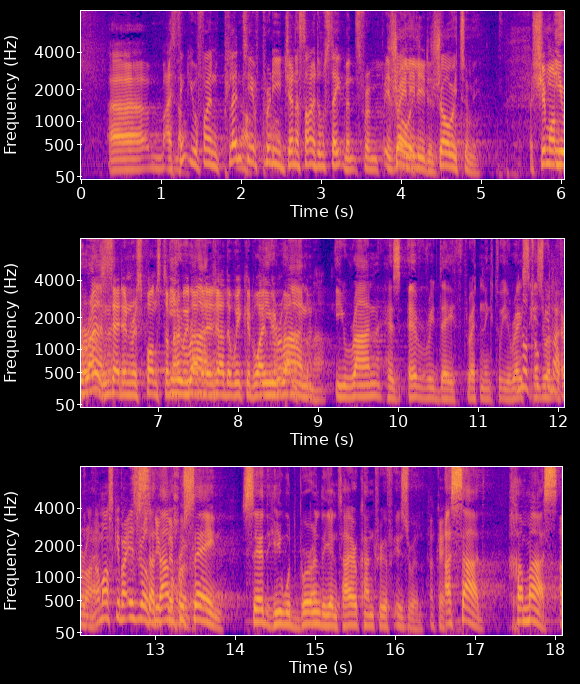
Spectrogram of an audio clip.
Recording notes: Head to Head is Al Jazeera's forum for ideas, a gladiatorial contest tackling big issues in front of an opinionated audience at the Oxford Union.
